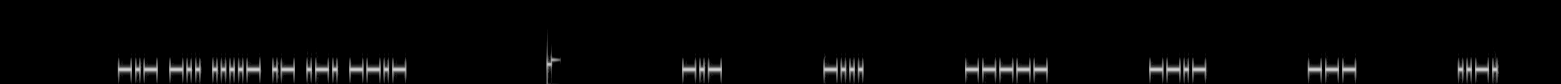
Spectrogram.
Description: Morse code, heard as a keyed tone, about 28 wpm, spaced as for 12 wpm, 700 Hz. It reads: KD4ARQ KB0QOF
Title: USA Call Signs - 6 Characters - 8x Character Spacing - 28wpm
